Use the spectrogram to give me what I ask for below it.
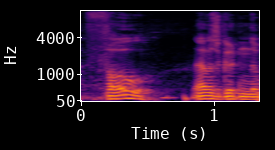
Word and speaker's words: Pho: Pho. Of course, I was told that it's pronounced fa.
